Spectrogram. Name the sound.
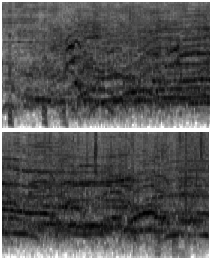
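audience clapping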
